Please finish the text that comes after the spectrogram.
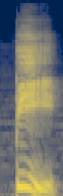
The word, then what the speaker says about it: Bea: on Gym Leader baya or how the English dub pronounced it be really be sorry English dub but I will continue to call a bear or BAE anyway this episode is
